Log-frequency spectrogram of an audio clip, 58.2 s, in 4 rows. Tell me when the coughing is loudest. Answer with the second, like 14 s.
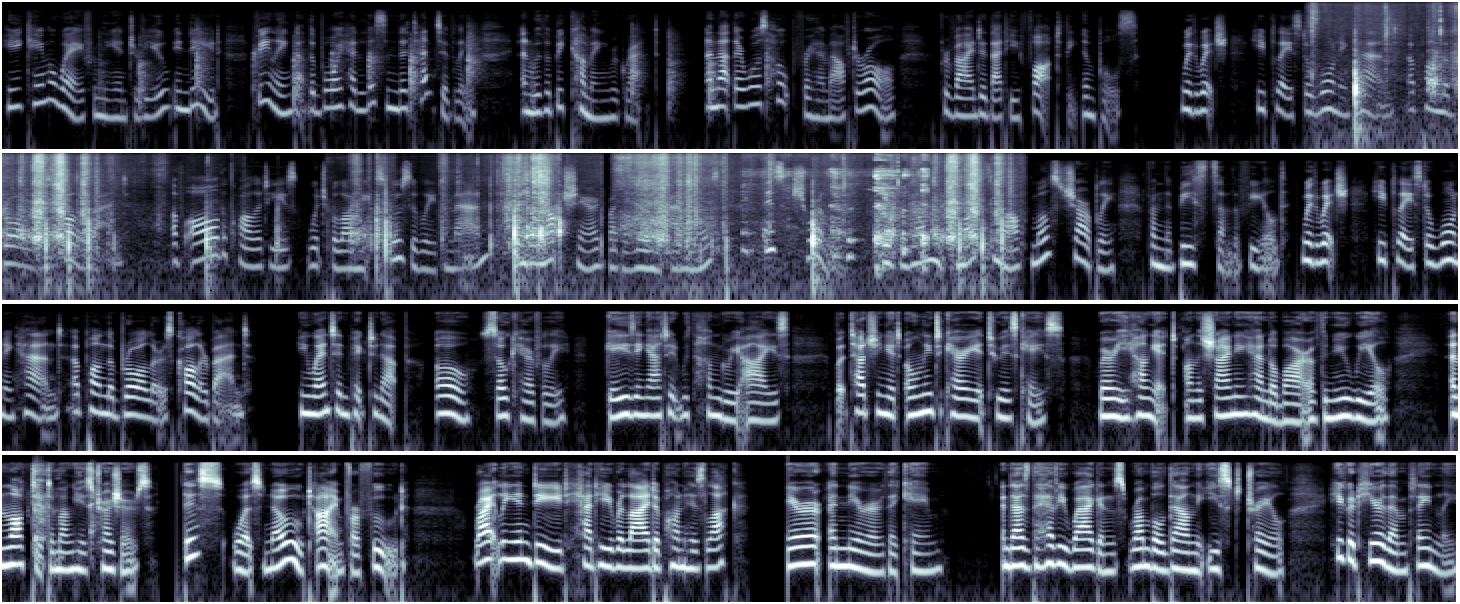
23 s.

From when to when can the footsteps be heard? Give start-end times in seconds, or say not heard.
13.1-24.8.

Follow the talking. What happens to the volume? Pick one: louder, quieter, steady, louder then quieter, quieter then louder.
louder.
